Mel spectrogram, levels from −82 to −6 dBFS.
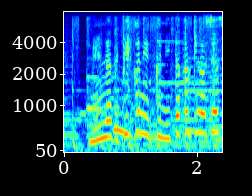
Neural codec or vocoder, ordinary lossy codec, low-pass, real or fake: none; AAC, 32 kbps; 7.2 kHz; real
